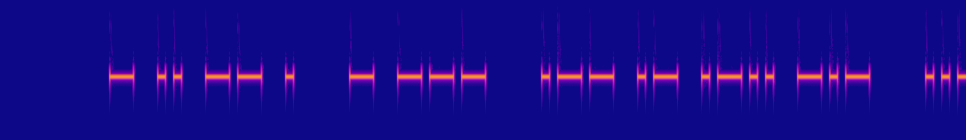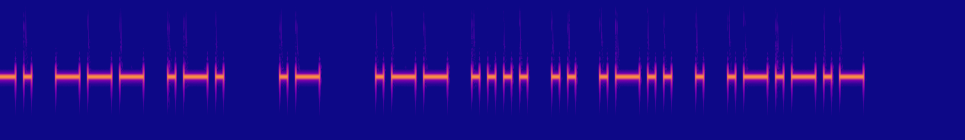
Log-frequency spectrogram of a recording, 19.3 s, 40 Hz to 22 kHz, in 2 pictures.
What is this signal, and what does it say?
Morse code, heard as a keyed tone, about 15 wpm, 700 Hz. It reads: TIME TO WALK FOR A WHILE.
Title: Sentences from Top 1000 Words - Review Part 1 - 15wpm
